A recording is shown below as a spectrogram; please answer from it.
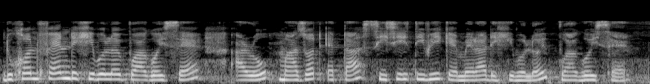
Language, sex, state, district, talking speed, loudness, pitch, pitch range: Assamese, female, Assam, Kamrup Metropolitan, 120 wpm, -13 LUFS, 225 Hz, 205-255 Hz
